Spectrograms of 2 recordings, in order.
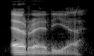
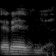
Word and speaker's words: Heredia: important, and I didn't, because it's really Heredia, correct? Heredia. Heredia. Yeah.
